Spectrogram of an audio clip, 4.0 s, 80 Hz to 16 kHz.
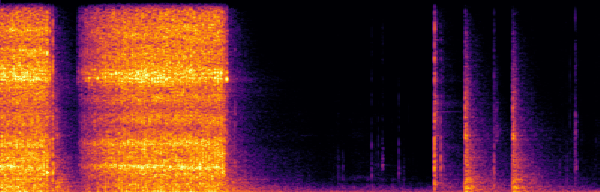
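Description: A power tool snugs bolts holding a new wiper motor onto the regulator of a 2002-2008 Dodge RAM 1500, with a loud close whirring burst of about 1.5 seconds followed by a few sharp clicks.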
